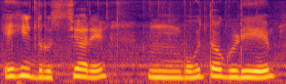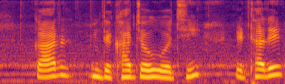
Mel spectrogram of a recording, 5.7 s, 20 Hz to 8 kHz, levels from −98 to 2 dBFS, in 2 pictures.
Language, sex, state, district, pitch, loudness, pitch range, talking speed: Odia, female, Odisha, Sambalpur, 205 Hz, -15 LUFS, 190-225 Hz, 105 wpm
